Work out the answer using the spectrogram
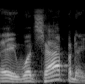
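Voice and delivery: normal talking voice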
